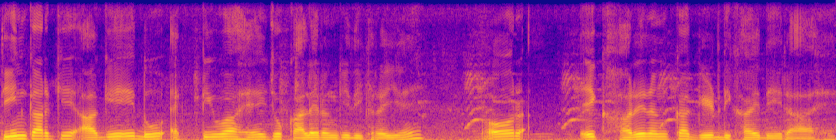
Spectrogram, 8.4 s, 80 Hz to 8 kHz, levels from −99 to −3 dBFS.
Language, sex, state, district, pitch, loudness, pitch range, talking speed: Hindi, male, Gujarat, Gandhinagar, 125 Hz, -16 LUFS, 115-150 Hz, 170 wpm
